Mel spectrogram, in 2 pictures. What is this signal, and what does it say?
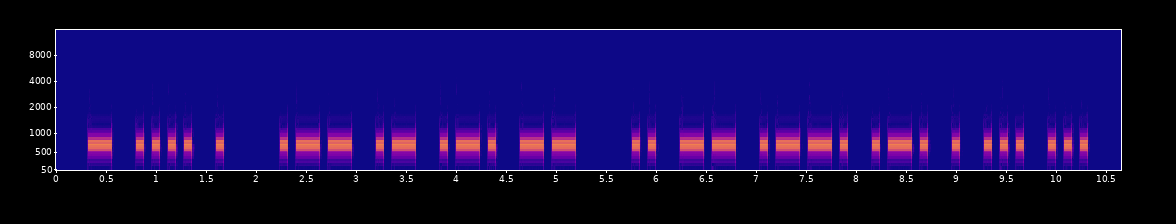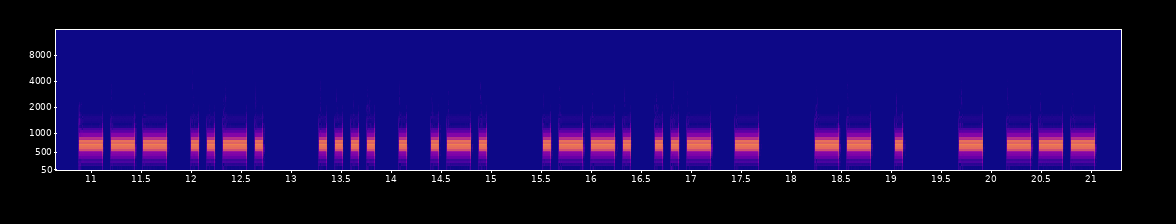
Morse code, heard as a keyed tone, about 15 wpm, 700 Hz. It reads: THE WARM IMPRESS OF HER PUT ME TO
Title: Sentences from Top 1600 Words 15wpm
